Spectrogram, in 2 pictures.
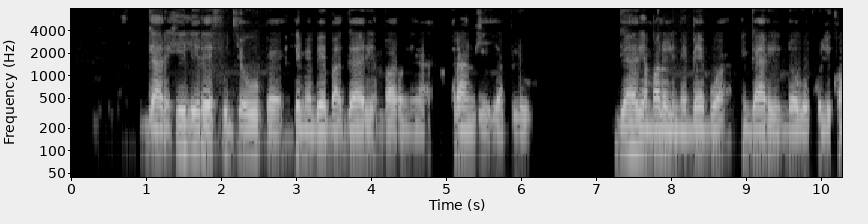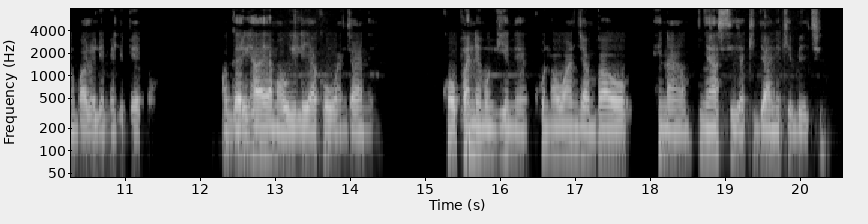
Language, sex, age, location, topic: Swahili, male, 18-24, Kisumu, finance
